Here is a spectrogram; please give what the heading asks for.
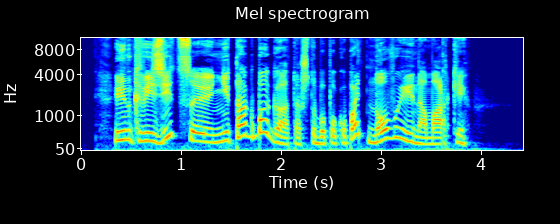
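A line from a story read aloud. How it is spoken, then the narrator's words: Quarrelsome snap. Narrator (Russian): склочно огрызнулся Семён Никитич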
